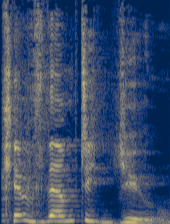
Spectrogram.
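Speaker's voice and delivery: scornful, contemptuous echoing tone. Hagar repeats a man's request for the letters back at him; contemptuous. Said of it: "repeated Hagar contemptuously".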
